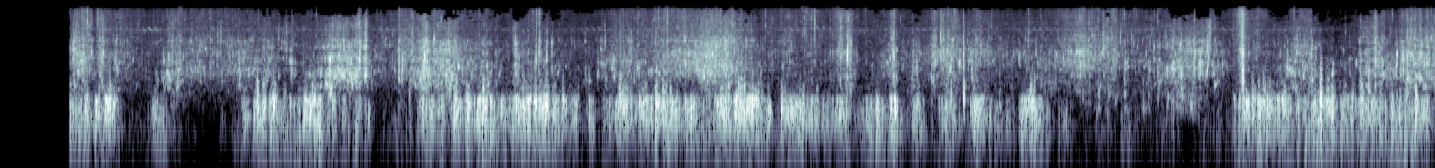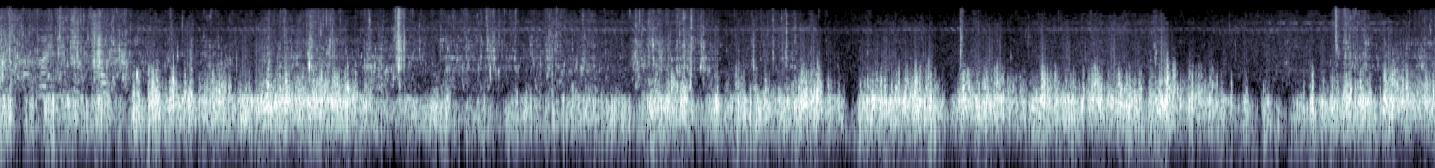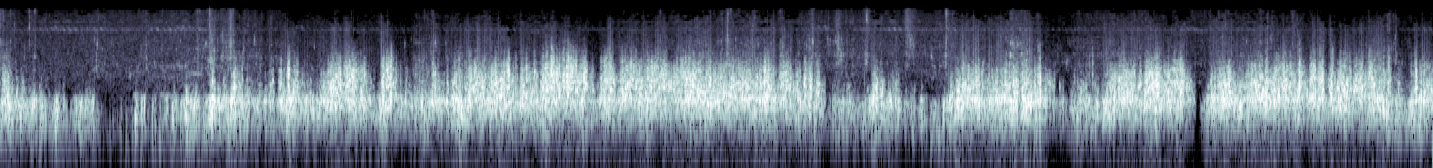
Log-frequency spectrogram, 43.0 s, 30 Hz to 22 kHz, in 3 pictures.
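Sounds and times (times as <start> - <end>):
water splashing and sloshing: 0.7 - 22.7, 23.9 - 43.0
wind noise on microphone: 0.7 - 43.0.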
